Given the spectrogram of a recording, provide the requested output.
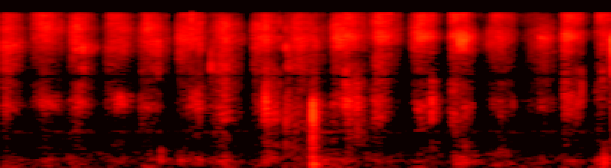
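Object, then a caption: Reticulated foam block. Long nails scratch and press a small white solid reticulated foam block held in both hands, making about a dozen quiet, rhythmic strokes. Each stroke is a soft, bright, hissing scratch with a slight crinkly texture and almost no low end.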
